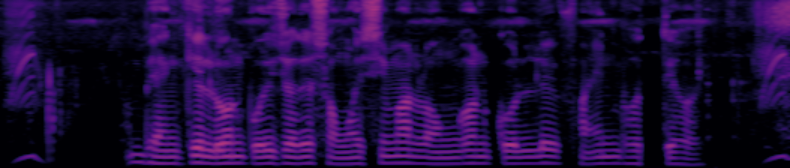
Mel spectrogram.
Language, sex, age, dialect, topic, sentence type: Bengali, male, 18-24, Standard Colloquial, banking, question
